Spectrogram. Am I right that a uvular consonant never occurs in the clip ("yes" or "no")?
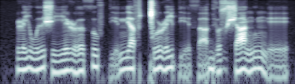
yes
